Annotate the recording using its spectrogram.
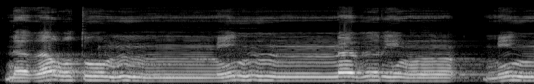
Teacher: رائے ساکنہ سے پہلے زبر ہے، تو نذرتم، یہاں پہ دیکھیے میم ساکن کے بعد میم ہے تو میم کو میم سے ملا کر غنہ کے ساتھ پڑھیں گے، اس کو ادغام شفوی کہتے ہیں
